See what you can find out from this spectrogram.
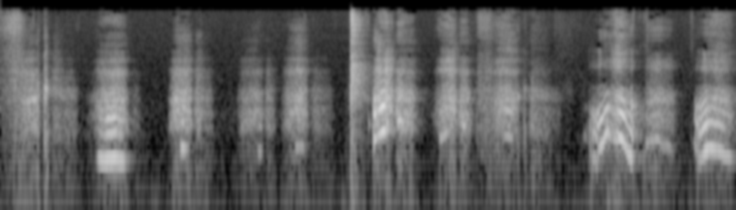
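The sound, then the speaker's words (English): A single sharp slap of a hand on the clit cuts in midway, surrounded by repeated breathy gasps and moaning vocal sounds with short pauses between them. “Think I should slap my clit? You wanna listen?”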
